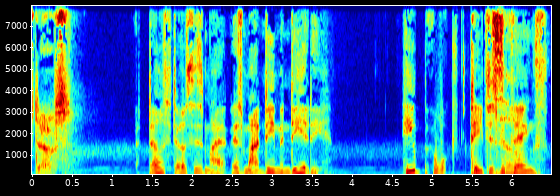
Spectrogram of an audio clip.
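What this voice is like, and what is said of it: Speaks in a put-on accent. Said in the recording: “I'm still talking in this accent.”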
